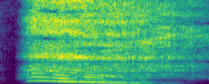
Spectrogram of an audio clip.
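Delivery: a long, weary exhaled sigh; uncle's sigh. Acted. Uncle giving up on the piano lesson, sighing. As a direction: sigh out your frustration. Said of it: "The uncle sighed".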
